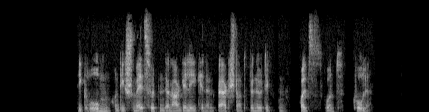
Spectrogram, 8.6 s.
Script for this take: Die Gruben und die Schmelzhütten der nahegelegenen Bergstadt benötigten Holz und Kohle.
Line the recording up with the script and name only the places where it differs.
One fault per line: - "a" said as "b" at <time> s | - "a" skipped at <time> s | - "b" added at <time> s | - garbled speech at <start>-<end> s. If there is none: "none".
none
